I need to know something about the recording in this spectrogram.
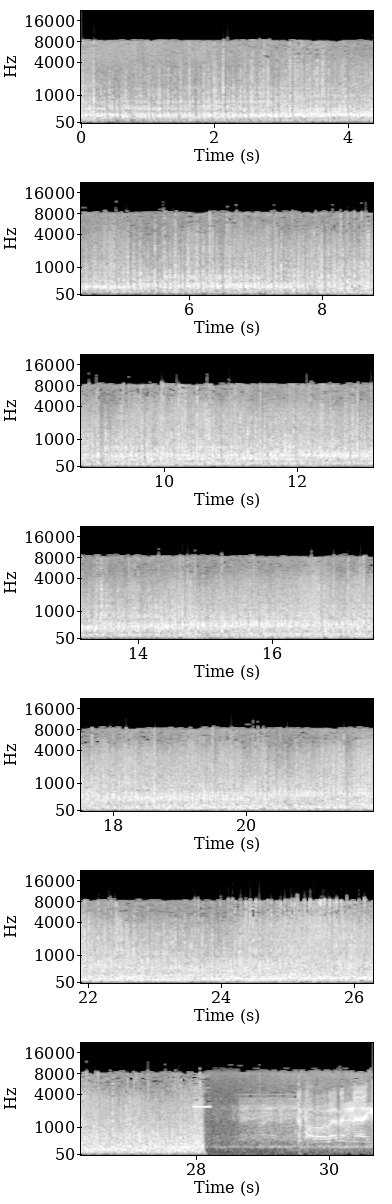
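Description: Steady, loud rushing noise of the command module's reentry through the atmosphere, laid over the film of the glowing window; it cuts off suddenly near the end, followed by a short high beep.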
